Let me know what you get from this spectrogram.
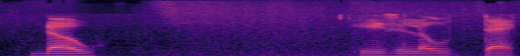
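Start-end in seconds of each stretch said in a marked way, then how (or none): none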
